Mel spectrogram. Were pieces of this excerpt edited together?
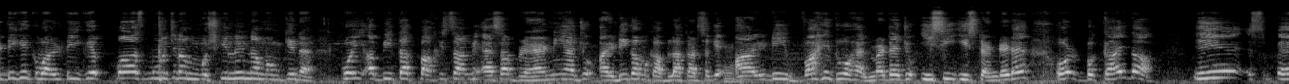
no; 0 cuts

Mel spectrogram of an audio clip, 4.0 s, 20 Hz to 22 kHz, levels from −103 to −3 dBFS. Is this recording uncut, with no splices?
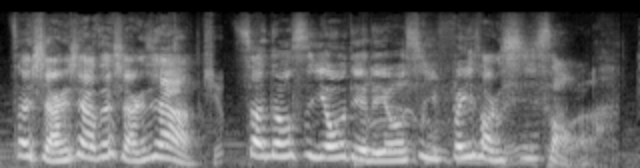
yes; 0 cuts

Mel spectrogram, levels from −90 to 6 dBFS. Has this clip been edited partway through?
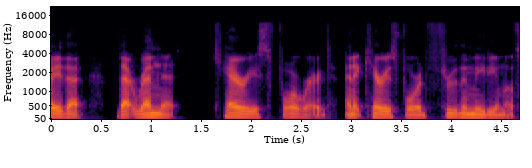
no; 0 cuts

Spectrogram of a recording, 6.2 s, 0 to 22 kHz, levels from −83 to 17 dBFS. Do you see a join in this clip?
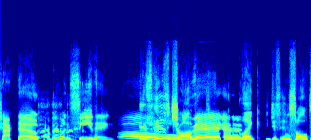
yes; 1 cut; at 2.6 s

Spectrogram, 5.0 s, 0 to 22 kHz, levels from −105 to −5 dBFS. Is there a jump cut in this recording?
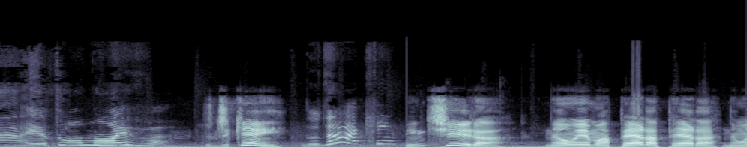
yes; 1 cut; at 3.5 s

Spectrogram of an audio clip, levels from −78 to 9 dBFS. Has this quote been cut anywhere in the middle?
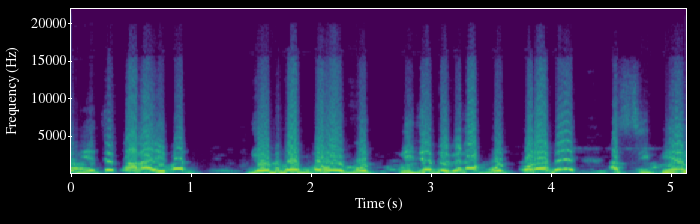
no; 0 cuts

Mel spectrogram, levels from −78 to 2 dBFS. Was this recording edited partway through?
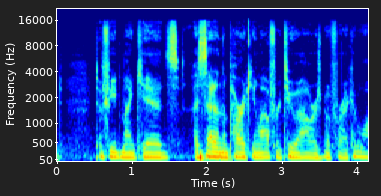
yes; 1 cut; at 1.6 s

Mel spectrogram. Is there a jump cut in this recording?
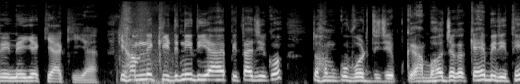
yes; 1 cut; at 1.0 s

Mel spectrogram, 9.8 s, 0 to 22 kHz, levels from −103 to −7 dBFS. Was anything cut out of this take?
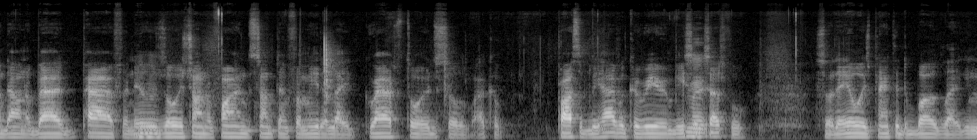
no; 0 cuts

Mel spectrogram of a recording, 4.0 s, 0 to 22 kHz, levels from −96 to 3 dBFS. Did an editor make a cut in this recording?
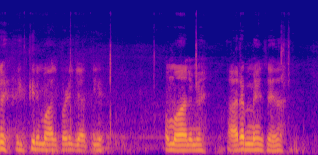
no; 0 cuts

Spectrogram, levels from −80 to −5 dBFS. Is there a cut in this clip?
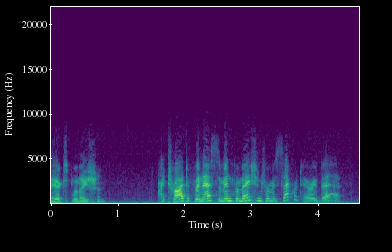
no; 0 cuts

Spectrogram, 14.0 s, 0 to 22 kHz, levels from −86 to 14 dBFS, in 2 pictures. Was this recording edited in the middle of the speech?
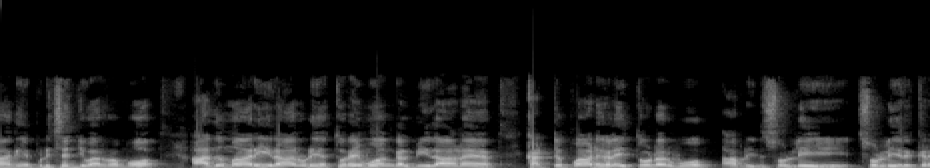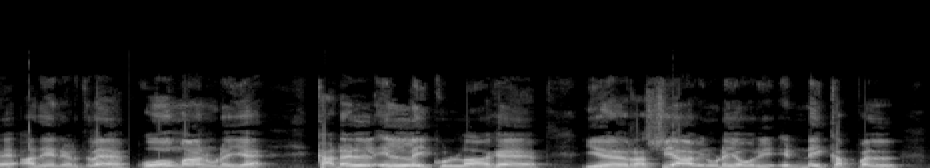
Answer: no; 0 cuts

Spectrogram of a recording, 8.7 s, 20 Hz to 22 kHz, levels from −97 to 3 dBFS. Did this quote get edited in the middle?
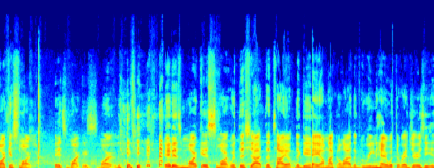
no; 0 cuts

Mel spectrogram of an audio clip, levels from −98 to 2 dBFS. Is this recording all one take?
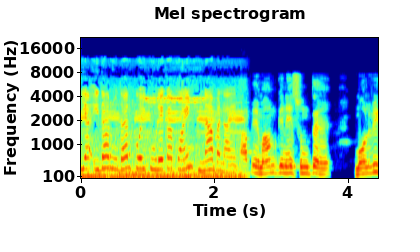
no; 1 cut; at 2.4 s

